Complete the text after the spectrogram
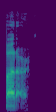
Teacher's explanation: Involves tapping your gums just behind your top front teeth. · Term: flapping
